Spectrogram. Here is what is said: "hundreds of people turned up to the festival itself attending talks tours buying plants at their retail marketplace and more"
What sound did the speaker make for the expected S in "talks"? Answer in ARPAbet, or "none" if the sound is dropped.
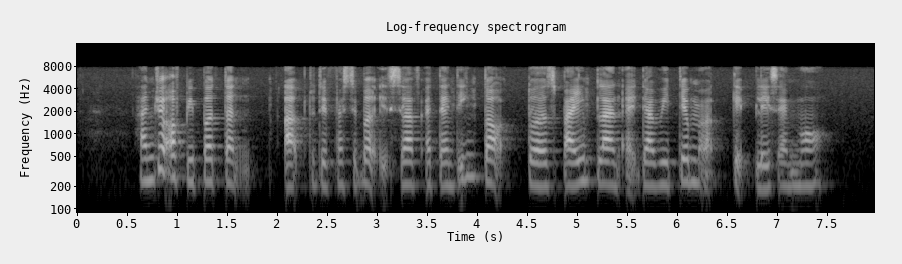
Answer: none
